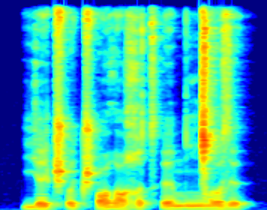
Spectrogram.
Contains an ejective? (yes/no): yes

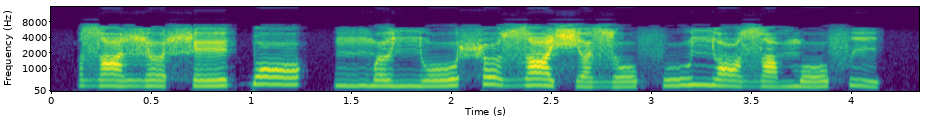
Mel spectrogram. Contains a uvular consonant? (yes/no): no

